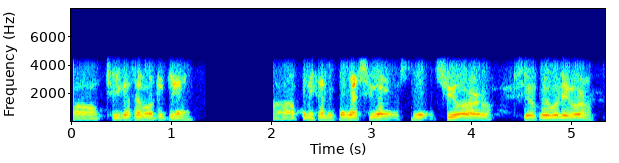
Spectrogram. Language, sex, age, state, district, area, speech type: Assamese, male, 45-60, Assam, Golaghat, urban, conversation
